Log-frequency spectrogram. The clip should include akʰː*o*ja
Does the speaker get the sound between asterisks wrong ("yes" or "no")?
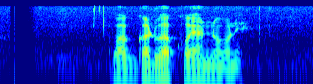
no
